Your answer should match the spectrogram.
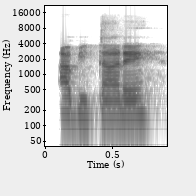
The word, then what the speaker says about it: abitare: Abitare, recuerda que la B italiana es fuerte. Abitare, Ok. ok. ¿Ti Y la piacerebbe abitare a Milano? ¿Cómo respondiamo? sería, ci mi piace abitare?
